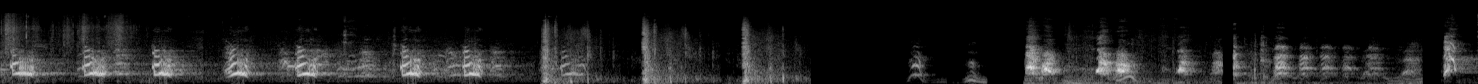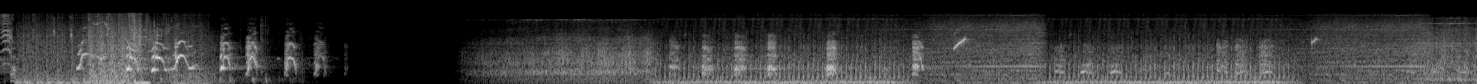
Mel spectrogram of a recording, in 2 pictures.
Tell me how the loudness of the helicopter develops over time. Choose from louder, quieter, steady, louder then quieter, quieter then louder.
steady.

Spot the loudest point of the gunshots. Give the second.
16 s.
